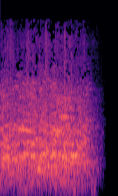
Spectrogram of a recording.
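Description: Crowd of many voices chattering at once, fading out near the end.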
